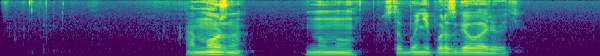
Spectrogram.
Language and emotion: Russian, neutral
